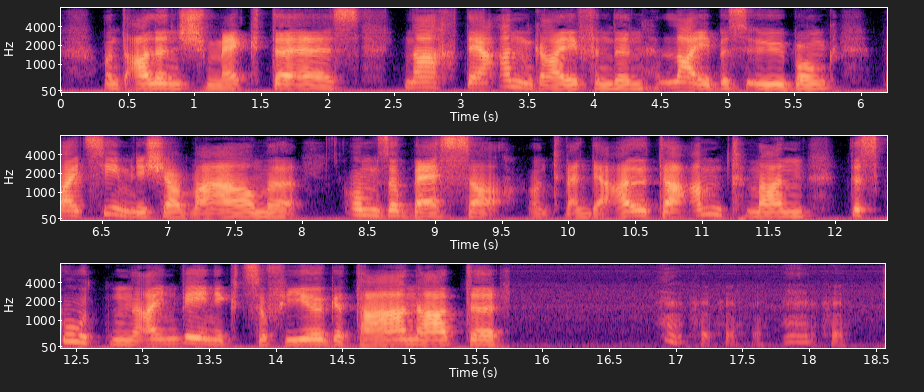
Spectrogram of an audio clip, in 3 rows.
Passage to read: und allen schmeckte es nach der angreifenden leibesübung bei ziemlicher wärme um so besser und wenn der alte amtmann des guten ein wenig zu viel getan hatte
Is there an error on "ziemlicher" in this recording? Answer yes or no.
no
